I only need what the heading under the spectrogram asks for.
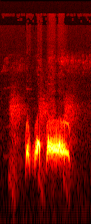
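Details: Spotted dove, a decoy bird used to lure wild doves, giving one coo phrase: two short rising notes, then a longer steady mid-pitched coo, with faint soft notes before.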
